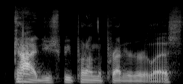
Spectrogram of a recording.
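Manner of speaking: mock muttering under the breath. Retelling a golf video, imitating someone muttering under breath after a bad putt. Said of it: "say something under their breath".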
